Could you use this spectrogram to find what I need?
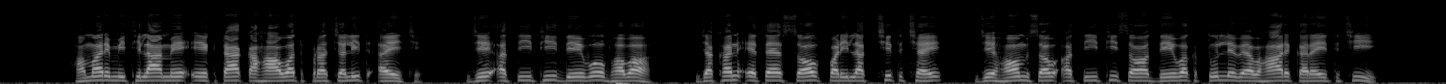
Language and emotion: Maithili, neutral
